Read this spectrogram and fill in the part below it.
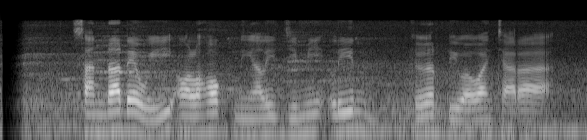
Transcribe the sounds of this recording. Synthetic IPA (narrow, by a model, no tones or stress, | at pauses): sandɾadɛwiɔlɔɦɔk̚nialid͡ʒimilin | kɨrdiwawaɲt͡ʃaɾa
